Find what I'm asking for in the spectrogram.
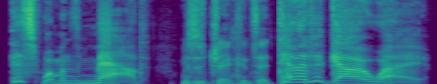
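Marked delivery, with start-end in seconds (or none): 0.1-1.1 high, slow, disdainful lady; haughty lady voice. A narrator's reading. Mrs Jenkins outraged at grandmother. 2.1-3.2 haughty lady voice. A narrator's reading. Mrs Jenkins dismissing grandmother.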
